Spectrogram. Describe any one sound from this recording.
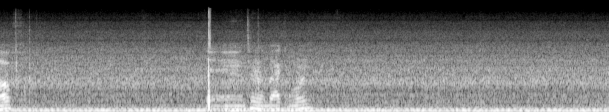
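A game console's fan hums steadily.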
